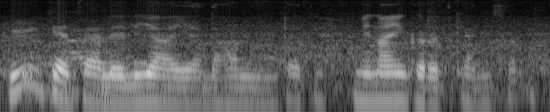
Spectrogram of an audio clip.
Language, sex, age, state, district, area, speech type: Marathi, male, 18-30, Maharashtra, Sindhudurg, rural, spontaneous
